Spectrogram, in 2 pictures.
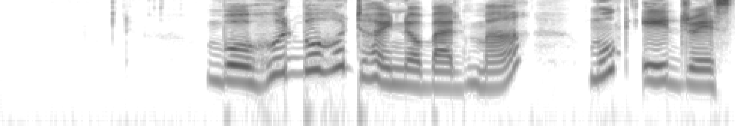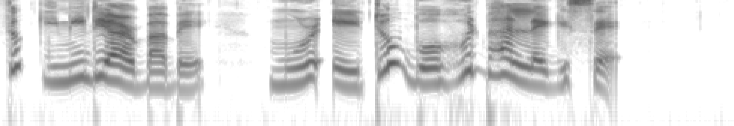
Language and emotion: Assamese, happy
